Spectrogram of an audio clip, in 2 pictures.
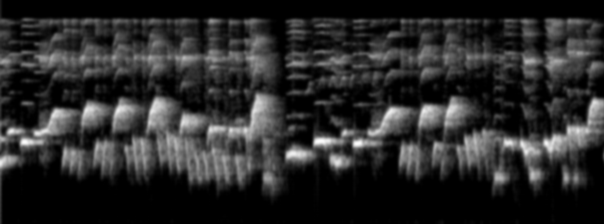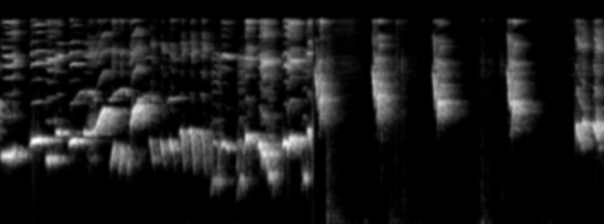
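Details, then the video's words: Rival-provoking song of a white-rumped shama: a long, varied stream of fast, warbled and whistled phrases with many repeated motifs, then sharp, separate high notes after a pause. "MURAI BATU GACOR memancing EMOSI lawan jadi NYAUT"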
